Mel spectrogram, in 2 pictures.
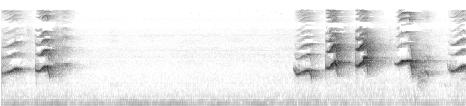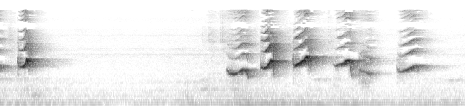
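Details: Cockatiel song: three bursts of short, rapid whistled and chirping notes with rich overtones, rising and falling, each burst about two seconds long, separated by silence; no other sounds.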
